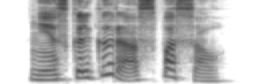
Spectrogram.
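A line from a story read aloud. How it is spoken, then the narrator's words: Cheerful. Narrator (Russian): весело сказал Максим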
